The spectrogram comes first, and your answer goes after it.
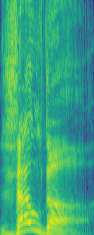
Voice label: Announcer; Zelda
